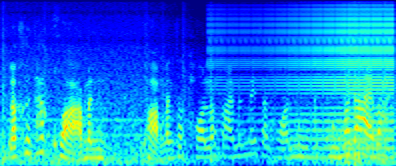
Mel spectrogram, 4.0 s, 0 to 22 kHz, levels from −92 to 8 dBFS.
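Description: From 2.07 s to 3.95 s, a hard, raspy 217 Hz buzz full of harmonics sits steadily under the speech, only about 5 dB below it. This is GSM phone buzz: a nearby 2G phone on a call pulses 217 times a second, and the audio circuitry rectifies those bursts.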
